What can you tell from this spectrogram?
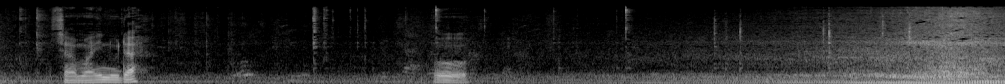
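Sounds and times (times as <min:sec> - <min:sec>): light metallic clinks: 0:03.0 - 0:06.5.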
